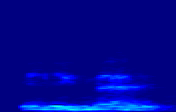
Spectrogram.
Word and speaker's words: enigmatic: grant the ignomatic motley rule so how you pronounce it e-n-i-g-m-a-t-i-c enigmatic enigmatic that's what i thought it was really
